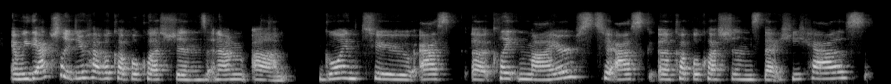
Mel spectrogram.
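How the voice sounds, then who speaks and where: The delivery is fairly slow, with fairly even intonation and very even loudness. The background is quiet. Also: woman. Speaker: communications director, webinar host; webinar host. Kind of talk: webinar introduction. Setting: video call. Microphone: video call.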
